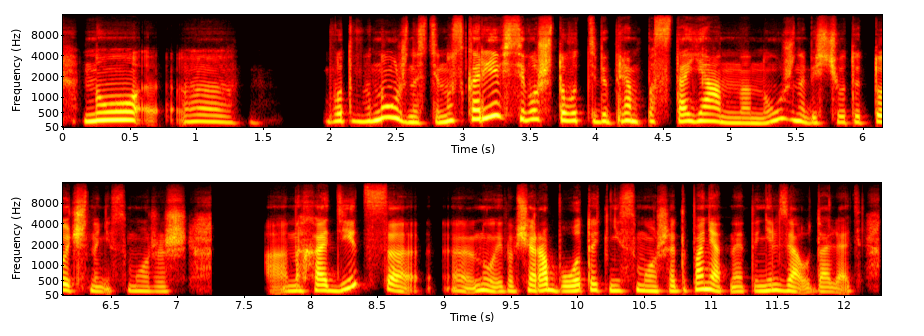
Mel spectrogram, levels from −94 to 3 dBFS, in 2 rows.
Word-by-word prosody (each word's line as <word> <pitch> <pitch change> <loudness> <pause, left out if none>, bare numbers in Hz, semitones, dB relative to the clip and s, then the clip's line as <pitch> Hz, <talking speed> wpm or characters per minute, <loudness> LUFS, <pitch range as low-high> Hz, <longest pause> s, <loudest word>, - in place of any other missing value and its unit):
Ну, 260 +4 +6 0.3
э, 205 -5 -6 0.7
вот 230 +2 -3
в 215 0 -3
нужности, 225 - +1
ну 210 +5 +3
скорее 295 +11 +6
всего, 290 -6 +1
что 250 - +3
вот 245 +1 -1
тебе 220 0 -3
прямо 235 -2 +1
постоянно 215 -6 0
нужно, 230 - -2
без 170 -2 -4
чего 185 +2 -2
ты 190 - -6
точно 175 -1 +1
не - - -9
сможешь, 155 -2 -6 0.6
а, - - -8
находиться, 180 - 0 0.2
э, - - -7
ну 185 -3 -1
и 145 - -5
вообще 160 +2 +1
работать 180 +1 +1
не 170 - -3
сможешь, 165 -1 -4
это 165 +2 -6
понятно, 205 -8 +2
это 155 +2 -9
нельзя 175 +1 -1
удалять. 150 +2 -8
190 Hz, 165 wpm, -21 LUFS, 165-230 Hz, 0.7 s, Ну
